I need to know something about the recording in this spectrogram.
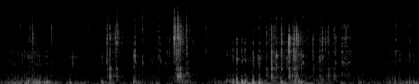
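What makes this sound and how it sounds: A small blade scrapes and carves curled dry shavings off a solid, dry green soap bar, hand-sized and held in one hand. Crisp, crunchy scraping and tearing strokes come in quick, uneven bursts, bright and hissy with a soft low thump beneath, and the sharpest cuts land at about 1.8 and 2.9 seconds. Each stroke stops dead with no ring.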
